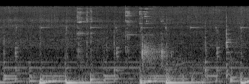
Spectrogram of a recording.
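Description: Mushrooms, crushed garlic and chili flakes fry in a pan with a continuous sizzle, overlaid by a rhythmic stirring scrape and repeated tonal clanks of the pan at close range.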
